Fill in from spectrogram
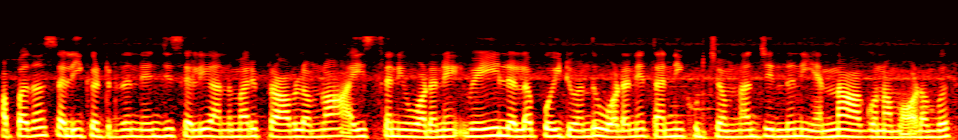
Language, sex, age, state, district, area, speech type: Tamil, female, 30-45, Tamil Nadu, Dharmapuri, rural, spontaneous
